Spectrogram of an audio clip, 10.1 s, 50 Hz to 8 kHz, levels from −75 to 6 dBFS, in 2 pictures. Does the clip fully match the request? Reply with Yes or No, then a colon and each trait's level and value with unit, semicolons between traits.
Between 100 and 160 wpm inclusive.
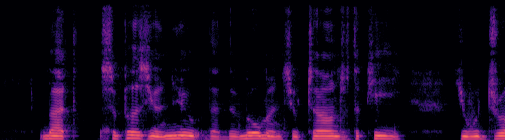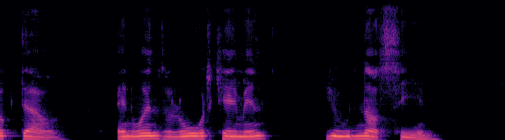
Yes: average, 155 wpm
